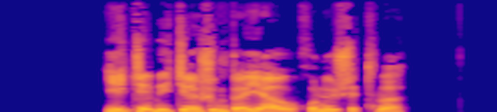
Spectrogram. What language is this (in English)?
Kabardian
